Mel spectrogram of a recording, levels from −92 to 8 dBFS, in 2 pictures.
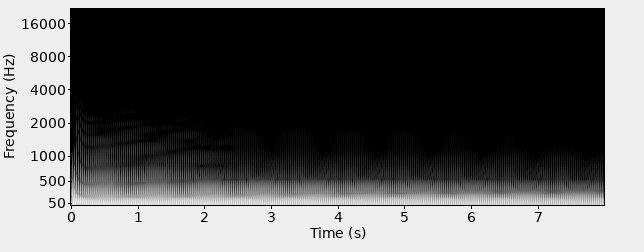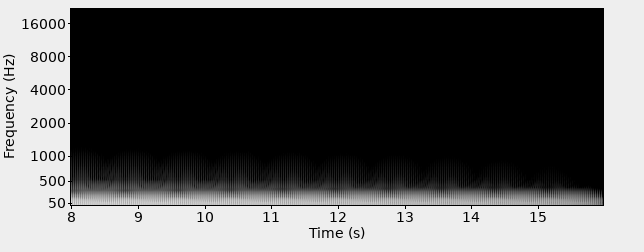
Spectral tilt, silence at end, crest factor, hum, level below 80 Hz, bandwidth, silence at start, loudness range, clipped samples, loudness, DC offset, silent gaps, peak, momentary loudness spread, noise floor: -20 dB/octave; 1.2 s; 10 dB; none; -12 dBFS; 0.7 kHz; 0 s; 12 LU; 0.9%; -14 LUFS; under 0.1%; none; 0 dBFS; 15 LU; -34 dBFS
